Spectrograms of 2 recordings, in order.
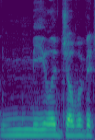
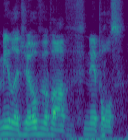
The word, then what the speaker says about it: Milla Jovovich: __ ] up I up milla jovovich his nipples it's like the people that put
